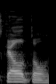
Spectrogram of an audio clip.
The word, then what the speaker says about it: Skeletahl: My name is Skeletahl. The H is silent, like the amazing performance of Cachy OS.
